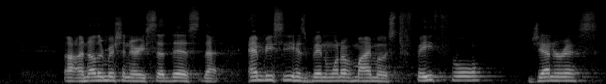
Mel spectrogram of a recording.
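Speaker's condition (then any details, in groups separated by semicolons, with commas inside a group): No condition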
